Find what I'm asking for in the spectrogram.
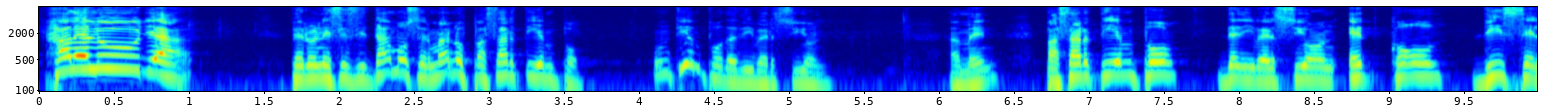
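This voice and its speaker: A man's voice: a little high, dry recording. A man preaching a sermon as pastor, telling family stories with many fillers and then reading scripture with rising fervor.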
